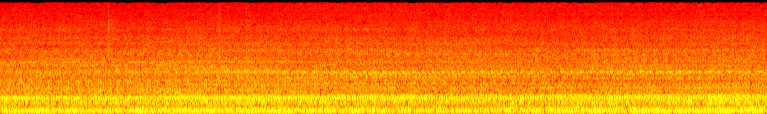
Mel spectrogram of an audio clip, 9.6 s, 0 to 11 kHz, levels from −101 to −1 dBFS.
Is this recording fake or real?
fake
